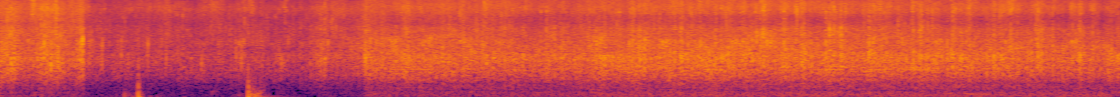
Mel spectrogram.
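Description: Delegates in the assembly hall applauding steadily, starting about three seconds in. Before it come two dull low thumps about a second apart.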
